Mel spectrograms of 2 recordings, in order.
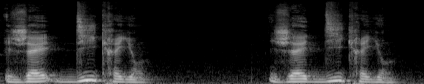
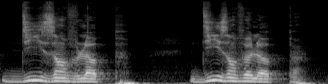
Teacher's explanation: no se pronuncia la X, solamente decimos di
